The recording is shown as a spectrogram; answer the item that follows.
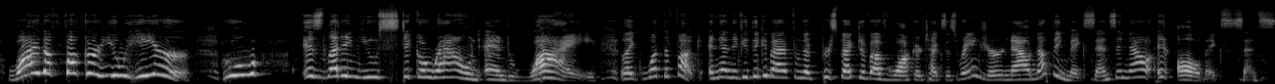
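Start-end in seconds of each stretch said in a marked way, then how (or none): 0.2-7.0 exasperated, high, loud, drawn-out yell. Retelling reactions to a tv episode: imitating someone screaming at the tv. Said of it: "screaming at this, uh, my T V going".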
